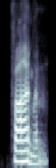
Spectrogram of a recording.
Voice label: "fireman", Indian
